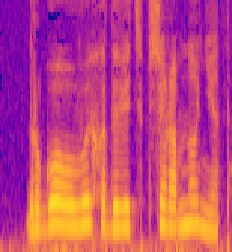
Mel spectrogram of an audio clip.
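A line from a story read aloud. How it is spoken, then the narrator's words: Slightly trembling, calm. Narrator (Russian): сказала чуть дрогнувшим голосом, но неуязвленно, спокойно принимая, что слабее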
